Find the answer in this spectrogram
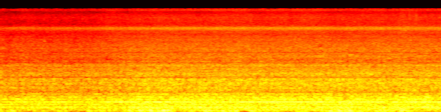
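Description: Steady low rumble of background noise with faint steady tones above it.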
